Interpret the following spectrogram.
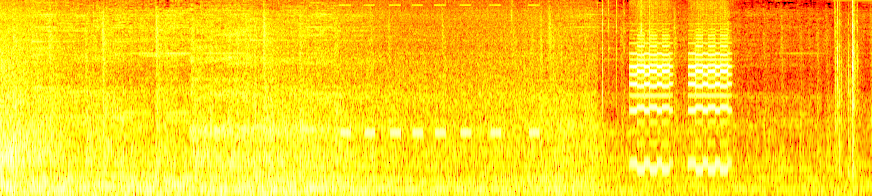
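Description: Desk telephone ringing: one double ring, two short bursts close together, near the end. Before it, a background music score plays, with a row of faint short beeps in the middle.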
